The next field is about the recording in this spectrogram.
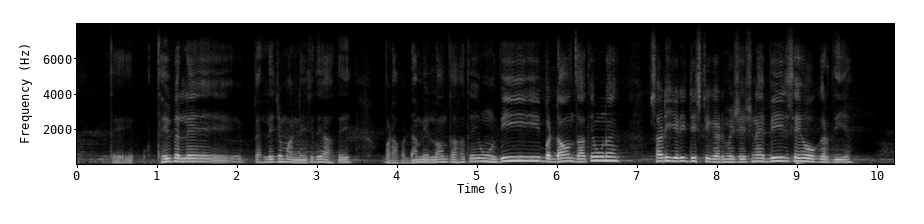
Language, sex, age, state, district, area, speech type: Dogri, male, 18-30, Jammu and Kashmir, Samba, rural, spontaneous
